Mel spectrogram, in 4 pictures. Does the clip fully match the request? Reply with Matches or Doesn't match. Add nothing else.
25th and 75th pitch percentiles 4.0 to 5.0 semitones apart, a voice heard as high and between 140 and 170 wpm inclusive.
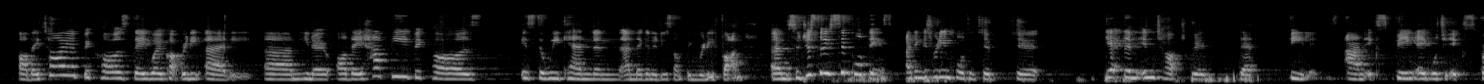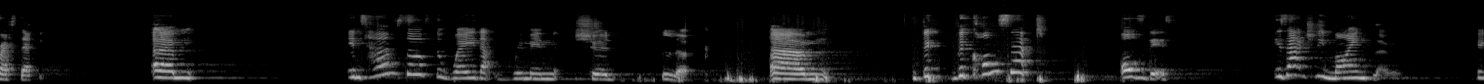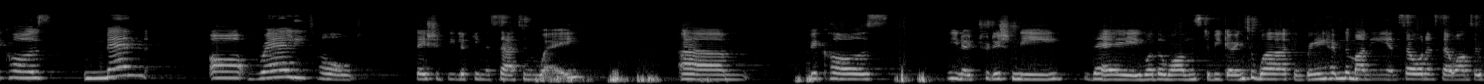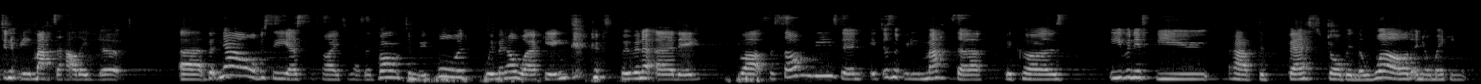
Matches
